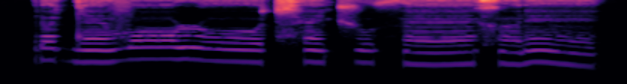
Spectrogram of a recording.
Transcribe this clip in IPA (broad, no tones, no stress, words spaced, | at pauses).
ɾədɛ̃ vɔːɹʊː t͡sʰɛ̃t͡ʃuθɛ̃ː xə̃ ɾẽ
